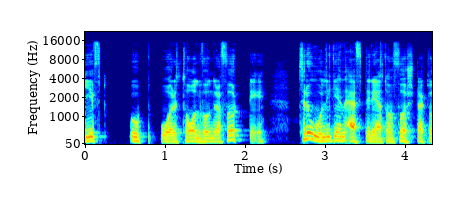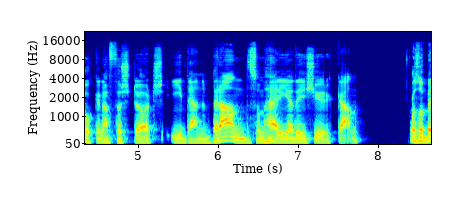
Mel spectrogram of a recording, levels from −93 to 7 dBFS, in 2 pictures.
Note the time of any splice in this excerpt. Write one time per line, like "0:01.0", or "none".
none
